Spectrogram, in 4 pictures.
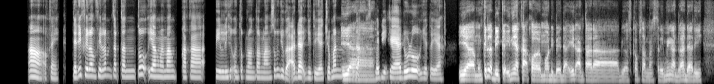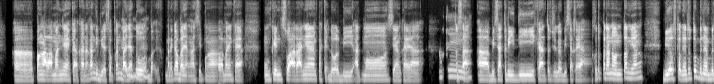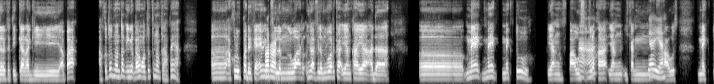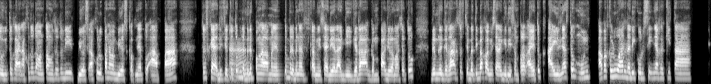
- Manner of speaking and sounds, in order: other background noise; in English: "streaming"
- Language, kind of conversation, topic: Indonesian, podcast, Apa perbedaan pengalaman menikmati cerita saat menonton di bioskop dibanding menonton lewat layanan tayang daring?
